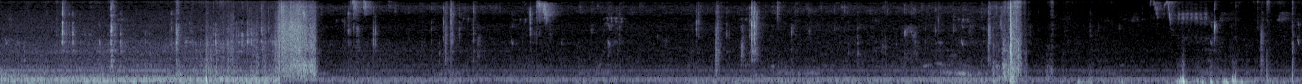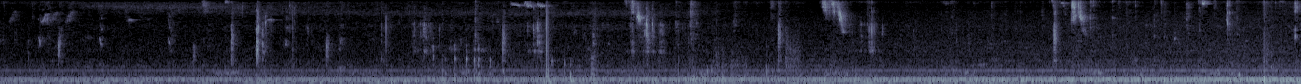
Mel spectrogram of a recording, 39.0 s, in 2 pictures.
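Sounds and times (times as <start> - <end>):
small birds chirping: 0.0 - 15.1, 16.0 - 39.0
steady low hum: 0.0 - 39.0
cat crunching dry kibble: 0.2 - 4.8, 23.4 - 31.4, 32.3 - 35.3.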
